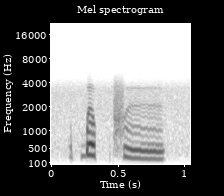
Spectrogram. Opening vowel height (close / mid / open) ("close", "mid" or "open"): mid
